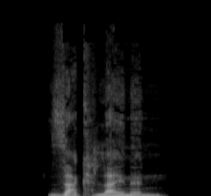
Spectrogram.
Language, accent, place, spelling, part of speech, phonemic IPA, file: German, Germany, Berlin, sackleinen, adjective, /ˈzakˌlaɪ̯nən/, De-sackleinen.ogg
- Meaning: sackcloth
